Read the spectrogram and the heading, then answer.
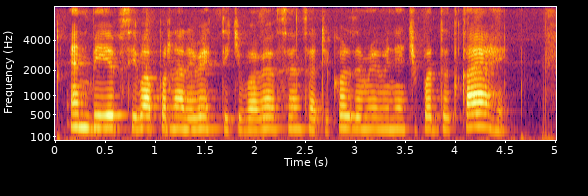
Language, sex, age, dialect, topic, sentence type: Marathi, female, 25-30, Northern Konkan, banking, question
